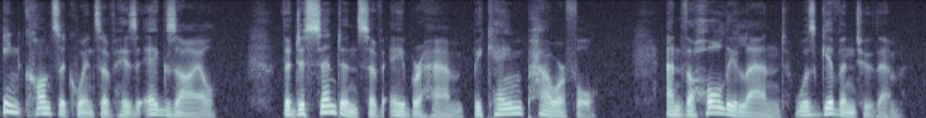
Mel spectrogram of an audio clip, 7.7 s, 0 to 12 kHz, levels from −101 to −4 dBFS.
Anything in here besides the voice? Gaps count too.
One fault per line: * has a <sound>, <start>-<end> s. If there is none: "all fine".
all fine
